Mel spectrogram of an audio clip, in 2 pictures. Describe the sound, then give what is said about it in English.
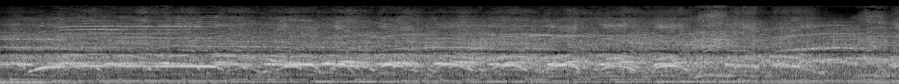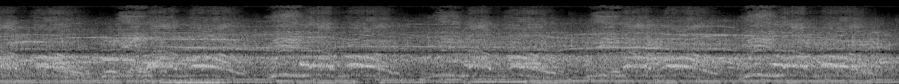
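A large crowd in New York City yells and cheers continuously, shouting the name Roy as he gets off a plane, a dense wall of overlapping shouts and whoops filling the whole stretch at a steady, loud level with a low rumbling undertone. “They were shouting, Roy, Roy, Roy, Roy.”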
